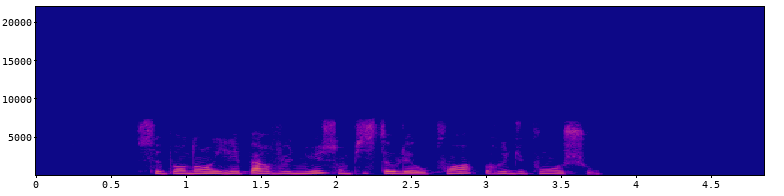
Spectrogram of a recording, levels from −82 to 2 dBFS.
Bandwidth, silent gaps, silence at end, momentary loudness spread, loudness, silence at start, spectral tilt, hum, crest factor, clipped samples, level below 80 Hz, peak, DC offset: 7.4 kHz; none; 1.1 s; 9 LU; -42 LUFS; 0.7 s; -4.5 dB/octave; none; 22 dB; under 0.1%; -88 dBFS; -22 dBFS; under 0.1%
